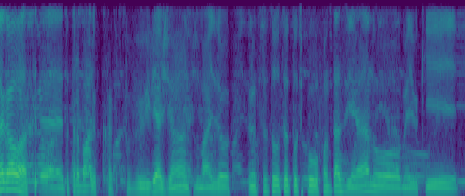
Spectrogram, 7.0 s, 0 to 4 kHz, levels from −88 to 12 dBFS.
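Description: Speech over a call link, band-limited so nothing sits above 4 kHz, carries echo with no canceller throughout: each phrase returns about 13 dB quieter and thinner roughly 400 ms later, looped back from a far-end loudspeaker into its microphone. On a spectrogram every syllable has a faint delayed twin, and the waveform shows smaller trailing copies.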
